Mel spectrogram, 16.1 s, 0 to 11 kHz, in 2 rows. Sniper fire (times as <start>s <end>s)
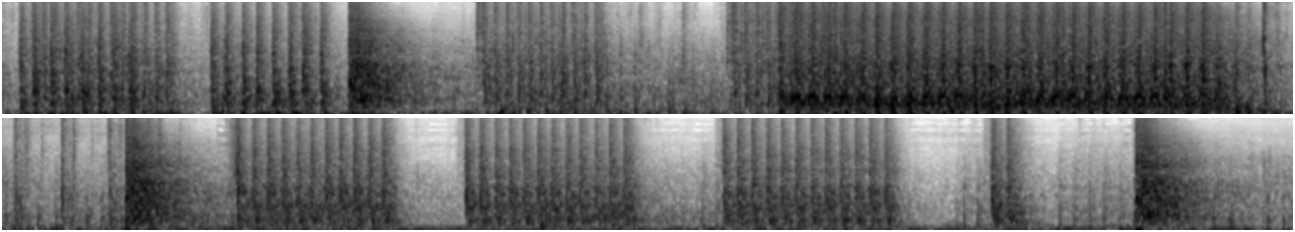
0.0s 9.7s, 13.6s 16.1s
